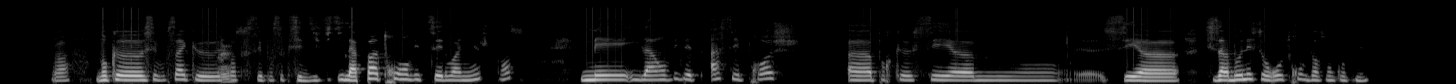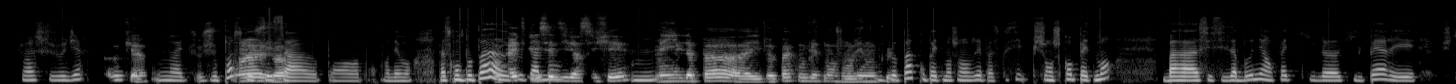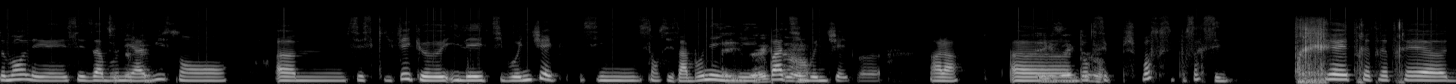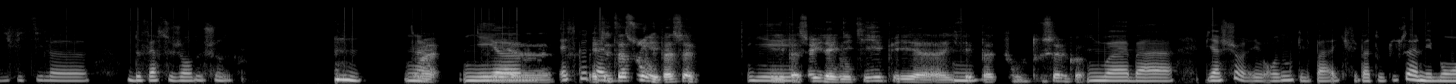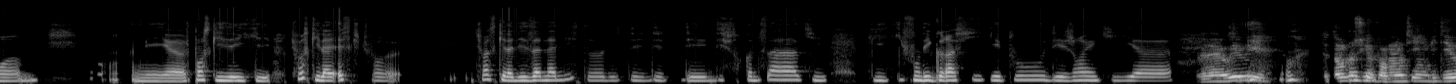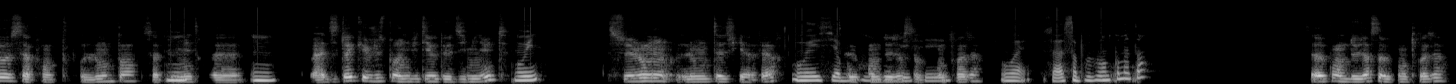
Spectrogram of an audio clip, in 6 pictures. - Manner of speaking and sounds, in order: distorted speech; other noise; other background noise; stressed: "Exactement"; stressed: "très"; throat clearing; tapping; chuckle
- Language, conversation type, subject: French, unstructured, Préféreriez-vous être célèbre pour quelque chose de positif ou pour quelque chose de controversé ?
